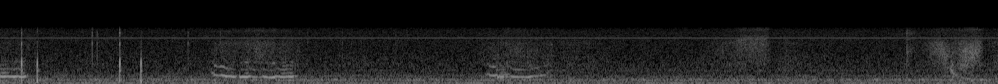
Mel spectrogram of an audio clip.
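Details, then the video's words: Mini Cooper, a Shih Tzu puppy, snores while sleeping; two drawn-out whistly breaths sliding downward, a few sharp ticks early on, then softer breathy rustles. "Cute Shih Tzu puppy - Mini Cooper snoring"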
